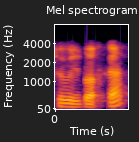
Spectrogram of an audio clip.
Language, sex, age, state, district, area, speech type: Marathi, male, 30-45, Maharashtra, Buldhana, urban, conversation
